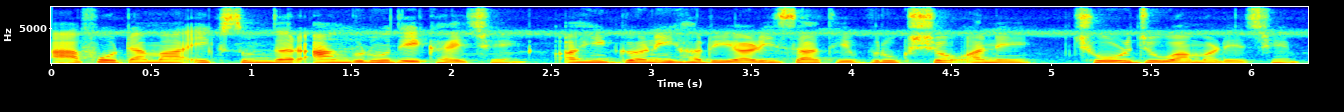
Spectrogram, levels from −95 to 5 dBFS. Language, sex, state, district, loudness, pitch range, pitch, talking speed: Gujarati, female, Gujarat, Valsad, -19 LUFS, 200-240 Hz, 215 Hz, 170 wpm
